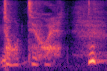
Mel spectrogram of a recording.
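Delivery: put-on whispered delivery. Retelling what a PA whispered on a film set: imitating a whisper. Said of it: "whispered to me".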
